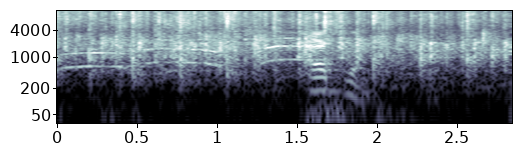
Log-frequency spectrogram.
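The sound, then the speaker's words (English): A live audience applauds steadily, dense clapping filling the whole stretch, with faint voices and whoops rising through the noise, clapping to show they have played or are familiar with role-playing games. “So by applause, can you applaud if you have played or are familiar with role-playing games?”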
